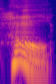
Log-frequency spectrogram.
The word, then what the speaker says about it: He: Okay, the next letter that we will learn is He. It's spelled H-E in Hebrew. It is pronounced as a hard H, as in He.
